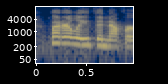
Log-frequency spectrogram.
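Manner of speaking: ordinary talk, nothing marked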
